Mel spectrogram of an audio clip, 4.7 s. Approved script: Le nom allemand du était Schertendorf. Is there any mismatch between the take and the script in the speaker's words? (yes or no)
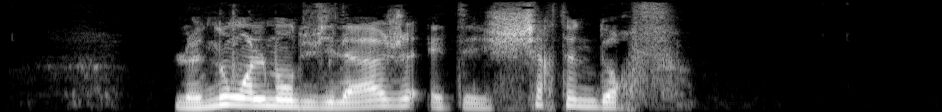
yes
